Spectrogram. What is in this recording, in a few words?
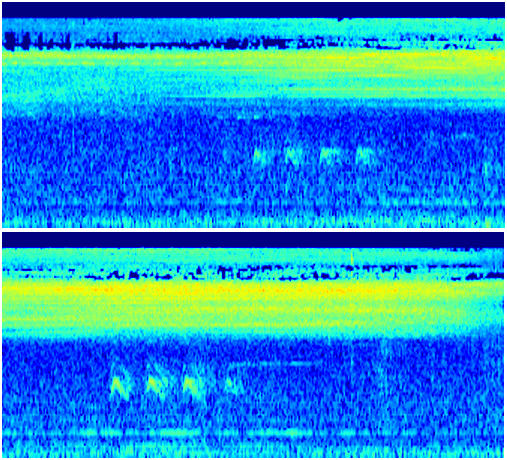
cicada crows, field recordings; scout island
